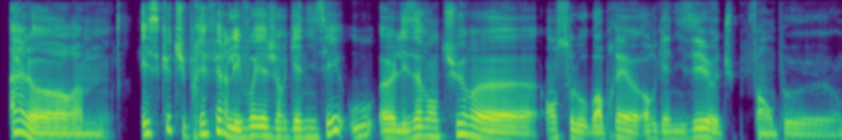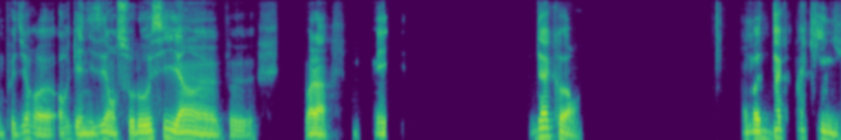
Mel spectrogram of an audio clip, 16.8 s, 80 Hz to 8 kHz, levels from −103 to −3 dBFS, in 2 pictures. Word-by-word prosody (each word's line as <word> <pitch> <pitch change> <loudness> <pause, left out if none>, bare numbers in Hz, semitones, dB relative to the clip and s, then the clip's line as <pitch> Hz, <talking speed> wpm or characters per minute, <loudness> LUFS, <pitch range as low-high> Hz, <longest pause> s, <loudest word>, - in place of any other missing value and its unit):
Alors, 90 - +4
hem, 85 -1 -6 0.4
est-ce 180 +3 +4
que - - 0
tu 235 - +1
préfères 175 +3 +1
les 125 -3 +6
voyages 145 +1 +3
organisés 130 - 0
ou 150 +5 -4
heu, 110 +1 +4
les 110 +3 0
aventures, 140 +4 0
heu, 100 -7 +4
en 120 +1 -3
solo? 120 -5 -2
Bon 95 - +2
après, 120 +5 +1
organisés, 105 +4 -1
heu, 100 -7 +1
tu - - -11
p - - -36
enfin, - - -4
on 85 -1 -6
peut 85 -2 -7
on - - -12
peut 85 - -9
dire 105 +3 -6 0.2
organisés 95 +2 -4
en 90 -3 -1
solo 95 +3 -1
aussi, 110 +1 +2
hein, 90 -5 +1
peut 75 -1 -7 0.5
voilà. 90 -3 +2 0.5
Mais 90 0 -2 1.4
D'accord. 135 0 +1 1.6
En 95 - -8
mode 105 -1 +1
backpacking? 115 -6 -3
105 Hz, 145 wpm, -21 LUFS, 90-130 Hz, 1.6 s, les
